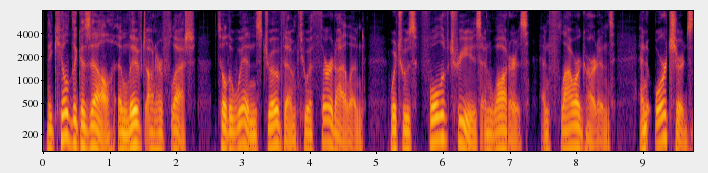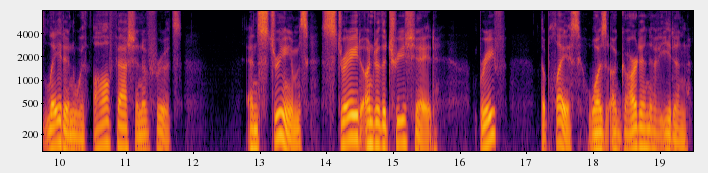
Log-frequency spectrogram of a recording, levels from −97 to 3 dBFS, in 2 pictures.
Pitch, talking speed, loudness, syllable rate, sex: 110 Hz, 155 wpm, -20 LUFS, 4.3 syllables/s, male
